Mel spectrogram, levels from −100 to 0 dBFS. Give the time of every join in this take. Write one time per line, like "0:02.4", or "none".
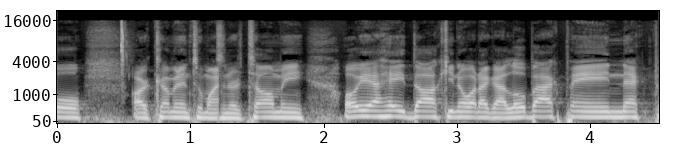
0:01.2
